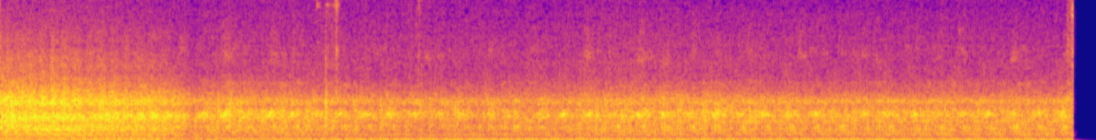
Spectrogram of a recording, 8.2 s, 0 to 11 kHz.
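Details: 6.5 diesel with a working lift pump and oil pressure reading 20, recorded near the exhaust: idling with an uneven, lumpy beat and an occasional missing pulse, a misfire at idle.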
